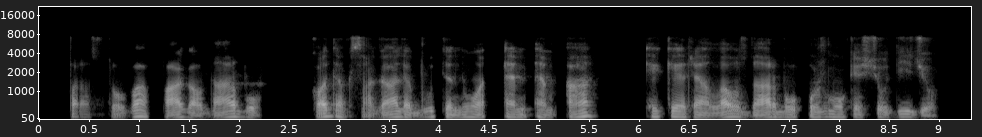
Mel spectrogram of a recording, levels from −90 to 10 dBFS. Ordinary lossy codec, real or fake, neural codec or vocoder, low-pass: Opus, 24 kbps; fake; autoencoder, 48 kHz, 128 numbers a frame, DAC-VAE, trained on Japanese speech; 7.2 kHz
